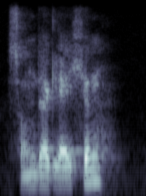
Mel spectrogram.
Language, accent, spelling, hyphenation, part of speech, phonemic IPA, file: German, Austria, sondergleichen, son‧der‧glei‧chen, prepositional phrase, /ˈsɔndɐˈɡlaɪ̯çɛn/, De-at-sondergleichen.ogg
- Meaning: which has no equal, incomparable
